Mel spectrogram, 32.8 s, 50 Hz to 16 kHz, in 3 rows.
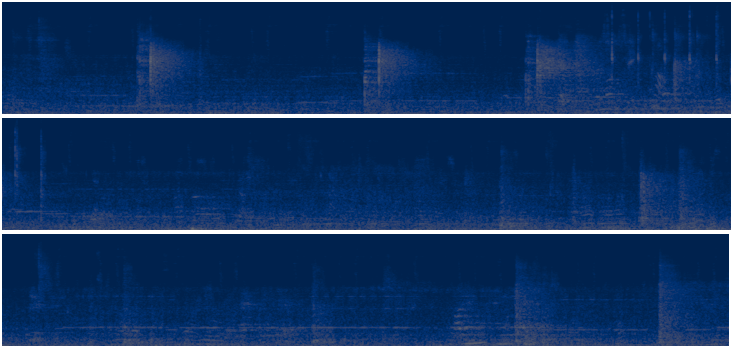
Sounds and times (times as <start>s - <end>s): Music: 0.0s - 32.7s
Speech: 8.3s - 18.9s, 19.5s - 26.8s, 28.5s - 31.2s.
